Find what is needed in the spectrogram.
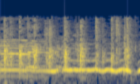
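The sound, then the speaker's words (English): A small round of applause in a radio studio, a few people clapping in a quick, uneven rhythm while a drawn-out vocal cheer sounds beneath. “Have a round of applause for that one, huh? Yay!”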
